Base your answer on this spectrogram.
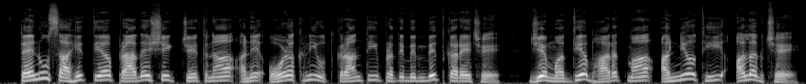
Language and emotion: Gujarati, neutral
